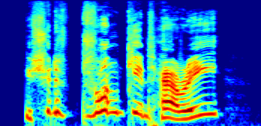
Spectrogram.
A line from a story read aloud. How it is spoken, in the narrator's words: Hermione screeched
